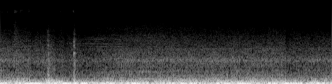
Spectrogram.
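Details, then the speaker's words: Wuling Macaron (Hongguang Mini) after repair of a nail-punctured left rear tyre that caused a once-per-revolution noise over 600+ km; driven under 30 km/h, quiet low road rumble, no tick each wheel turn; normal rolling. "好像真没有了真的没有那个异响了"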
